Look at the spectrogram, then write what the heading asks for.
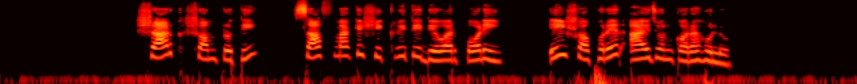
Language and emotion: Bengali, neutral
